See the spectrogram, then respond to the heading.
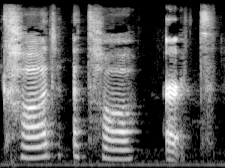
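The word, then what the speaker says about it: Cad atá ort: say what's wrong in Irish you can say Cod at Earth Cod at Earth which literally means what is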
